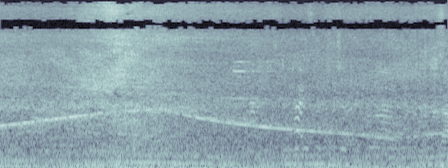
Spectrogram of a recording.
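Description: A siren's slow wail: one long rise in pitch, then a long fall that bottoms out near the end and starts to rise again, over the low rumble of street traffic.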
